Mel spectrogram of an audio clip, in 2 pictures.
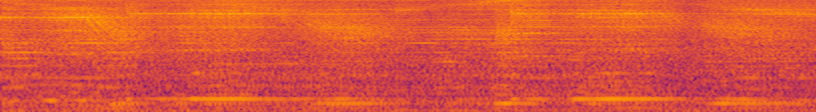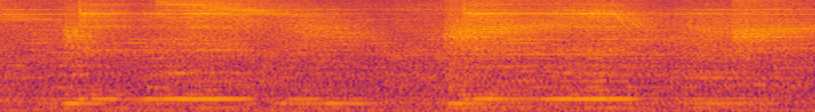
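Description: Experimental electronic drone music from Novation Supernova II and Korg microKorg XL synthesizers: sustained low tones that shift pitch every second or so, with a noisy, hissing swoosh returning about every four seconds.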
